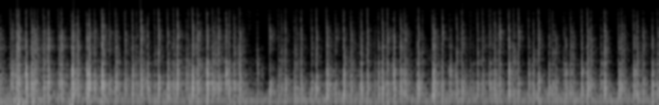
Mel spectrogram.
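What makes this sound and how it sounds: Long nails rapidly tap and scratch the back of a hollow, teal plastic paddle hairbrush with metal-tipped bristles. The result is a fast, steady stream of sharp, dry, clicky taps with almost no ring, broken by a brief lull just after three seconds.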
